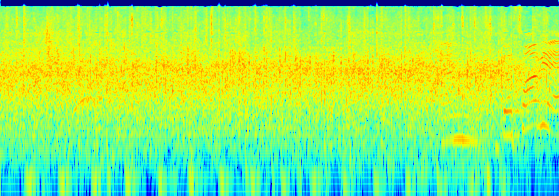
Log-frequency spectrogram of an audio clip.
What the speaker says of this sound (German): Einen warmen Applaus für unsere Assistentin heute Abend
